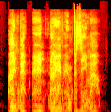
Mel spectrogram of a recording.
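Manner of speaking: whispered, breathy, hushed wheeze with coughing. On a Halloween podcast, joking around in a smoker's Batman voice. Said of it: "You sound like you smoke a lot".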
